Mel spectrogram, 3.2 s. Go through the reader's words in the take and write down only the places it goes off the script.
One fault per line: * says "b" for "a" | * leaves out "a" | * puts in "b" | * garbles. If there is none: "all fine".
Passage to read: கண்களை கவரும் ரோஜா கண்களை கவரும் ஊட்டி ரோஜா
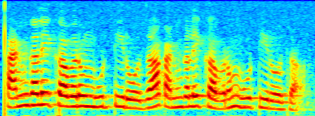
* puts in "ஊட்டி"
